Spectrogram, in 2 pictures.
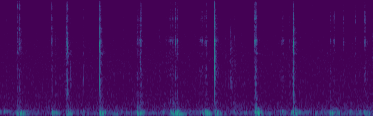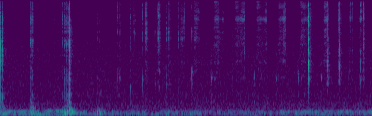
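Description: A thin metal pick scrapes and chips at the surface of a rectangular solid white plaster excavation dig-kit block, held flat by one hand with long nails while loose plaster dust falls around it. Sharp, dry, bright ticks and scratches sound in an irregular series that grows quicker and denser toward the end. Beneath them runs a soft low rumble.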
